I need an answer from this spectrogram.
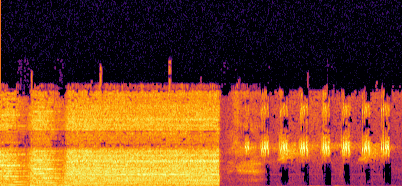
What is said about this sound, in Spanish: Uy, sonó el teléfono. Llaman. ¿A quién nos llaman?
